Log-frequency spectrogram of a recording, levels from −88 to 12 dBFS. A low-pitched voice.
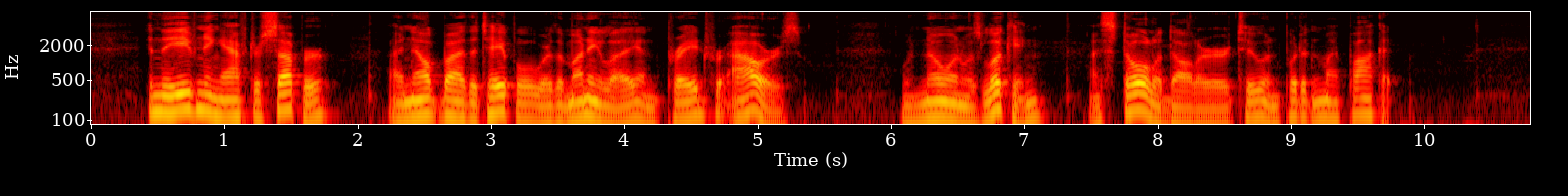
Yes: low, 105 Hz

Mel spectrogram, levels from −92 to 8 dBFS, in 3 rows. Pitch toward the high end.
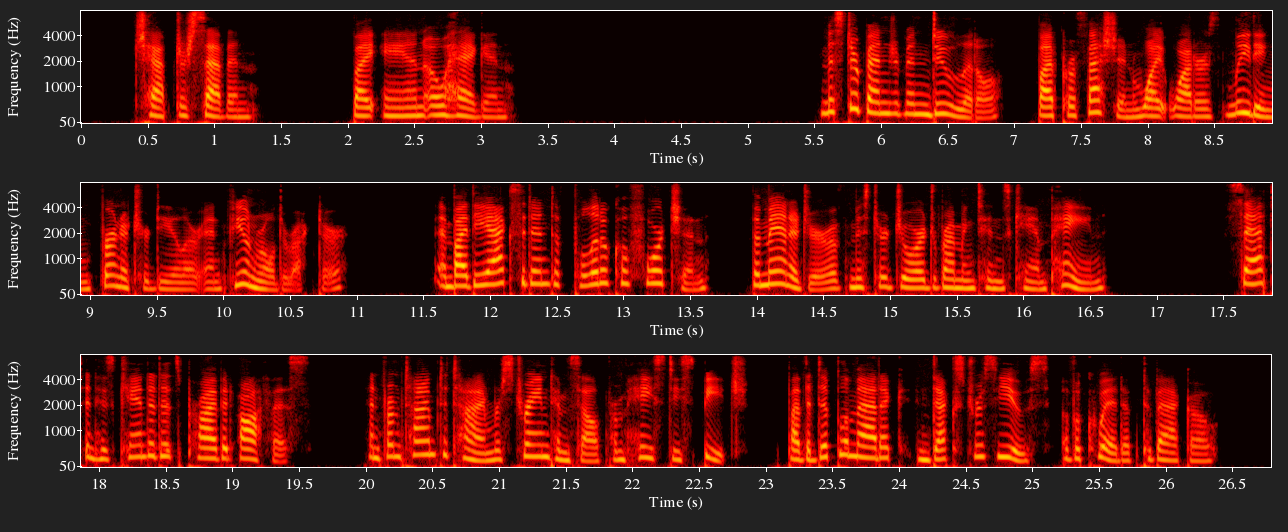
Yes: high, 235 Hz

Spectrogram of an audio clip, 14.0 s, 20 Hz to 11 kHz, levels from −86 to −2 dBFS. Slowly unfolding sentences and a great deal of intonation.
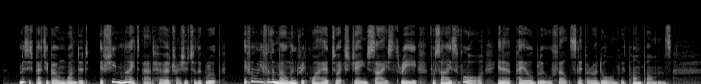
No: average, 145 wpm; wide, 7.5 semitones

